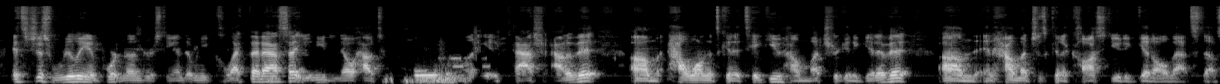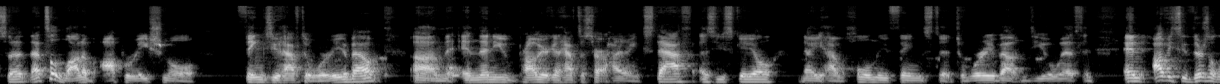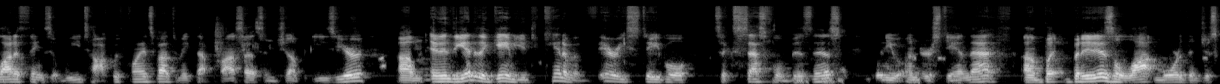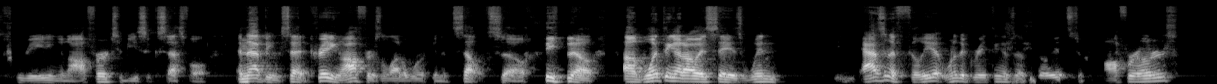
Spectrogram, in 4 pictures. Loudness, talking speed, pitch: -18 LUFS, 230 wpm, 125 Hz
